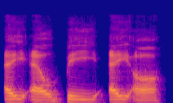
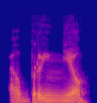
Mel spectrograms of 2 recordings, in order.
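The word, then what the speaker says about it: Albariño: That's Albarino with a over the N, Albarino.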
